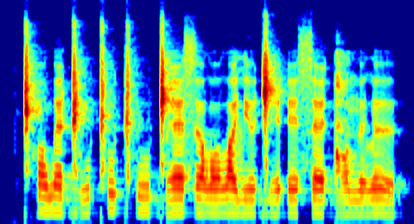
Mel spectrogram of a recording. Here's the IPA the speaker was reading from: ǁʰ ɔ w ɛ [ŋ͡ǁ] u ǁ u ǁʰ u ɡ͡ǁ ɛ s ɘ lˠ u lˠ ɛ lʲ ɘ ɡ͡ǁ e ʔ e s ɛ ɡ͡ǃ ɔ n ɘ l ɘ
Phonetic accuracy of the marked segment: incorrect: ɡ͡ǁ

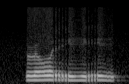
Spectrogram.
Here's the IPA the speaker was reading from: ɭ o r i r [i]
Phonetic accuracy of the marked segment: correct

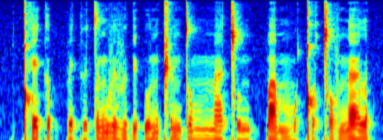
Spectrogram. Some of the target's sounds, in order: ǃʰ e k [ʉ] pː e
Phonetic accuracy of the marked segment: incorrect: ə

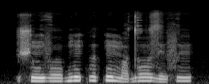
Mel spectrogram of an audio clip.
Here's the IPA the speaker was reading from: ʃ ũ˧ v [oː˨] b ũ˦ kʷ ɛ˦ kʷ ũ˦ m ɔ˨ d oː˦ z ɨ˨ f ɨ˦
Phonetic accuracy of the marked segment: incorrect: oː˧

